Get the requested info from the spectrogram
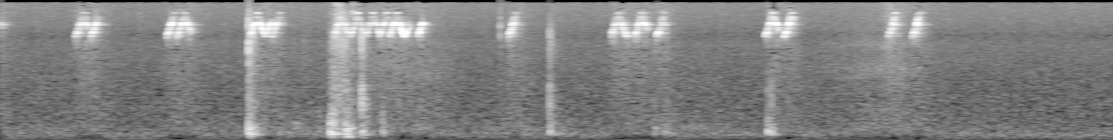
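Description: Short, high electronic chirps, mostly in twos and threes and repeating every half second to second, from a chirping cat wand toy's pom-pom as it is swung; they stop about seven seconds in. A few thumps come in between, the loudest about two to three seconds in.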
